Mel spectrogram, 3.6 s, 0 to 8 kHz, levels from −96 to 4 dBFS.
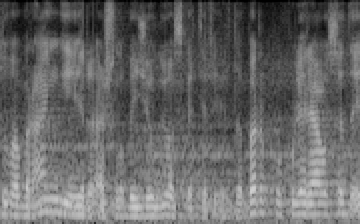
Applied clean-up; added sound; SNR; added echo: none; none; none; none.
